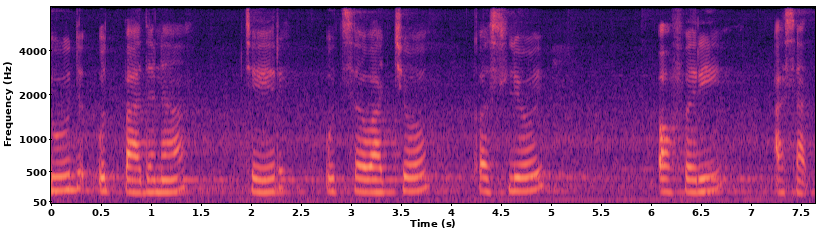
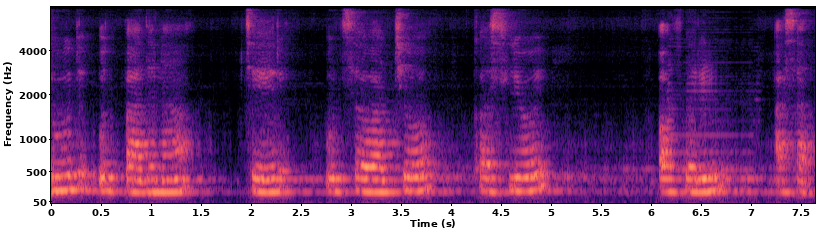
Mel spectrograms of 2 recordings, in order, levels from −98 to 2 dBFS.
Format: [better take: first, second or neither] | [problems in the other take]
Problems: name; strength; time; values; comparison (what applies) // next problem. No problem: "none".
first | noise reduction (neural separator model SepFormer DNS4)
